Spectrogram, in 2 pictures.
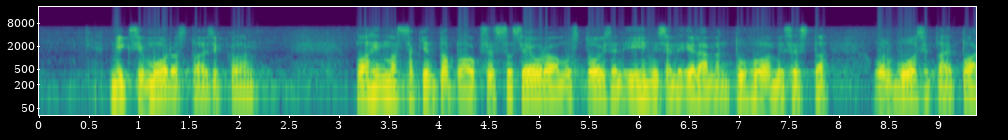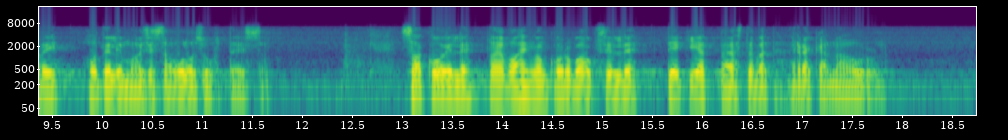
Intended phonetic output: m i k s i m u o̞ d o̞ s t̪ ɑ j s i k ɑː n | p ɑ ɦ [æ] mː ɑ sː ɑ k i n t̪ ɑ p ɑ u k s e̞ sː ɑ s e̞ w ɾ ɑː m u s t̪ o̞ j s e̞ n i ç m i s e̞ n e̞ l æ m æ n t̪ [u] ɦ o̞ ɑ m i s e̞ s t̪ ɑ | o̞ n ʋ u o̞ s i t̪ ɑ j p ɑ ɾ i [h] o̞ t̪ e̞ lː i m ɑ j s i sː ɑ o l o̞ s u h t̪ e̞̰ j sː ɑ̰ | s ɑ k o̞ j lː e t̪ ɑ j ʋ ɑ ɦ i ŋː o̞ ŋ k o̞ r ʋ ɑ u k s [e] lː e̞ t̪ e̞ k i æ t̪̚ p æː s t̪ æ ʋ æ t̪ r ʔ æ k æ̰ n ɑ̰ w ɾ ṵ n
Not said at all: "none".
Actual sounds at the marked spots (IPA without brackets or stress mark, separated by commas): i, u, h, i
